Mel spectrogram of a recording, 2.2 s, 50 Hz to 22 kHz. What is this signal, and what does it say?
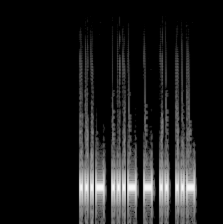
Morse code, heard as a keyed tone, about 43 wpm, 700 Hz. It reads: VVTIU
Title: Five Challenging Letter-Number Combinations 45wpm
